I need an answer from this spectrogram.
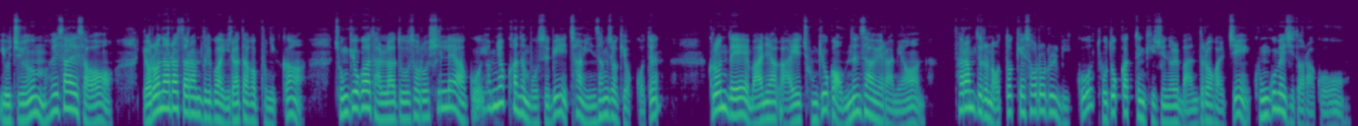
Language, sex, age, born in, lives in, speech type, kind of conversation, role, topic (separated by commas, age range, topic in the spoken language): Korean, female, 45-49, South Korea, United States, read, expert-assistant, asker, 종교가 없는 사회에서도 신뢰와 도덕 기준이 어떻게 형성될까요?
